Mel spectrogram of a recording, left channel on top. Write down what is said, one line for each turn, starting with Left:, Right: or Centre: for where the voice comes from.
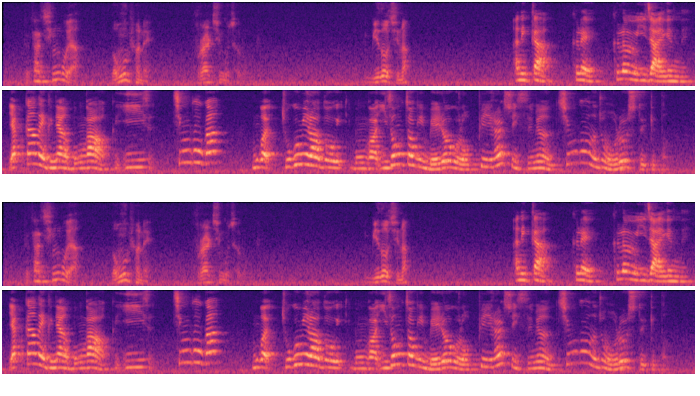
Right: 근데 다
Left: 어.
Right: 친구야. 너무 편해. 불알 친구처럼. 믿어지나?
Left: 아니 그니까 그래. 그러면 이제 알겠네. 약간의
Right: 어.
Left: 그냥 뭔가 그이 친구가 뭔가 조금이라도 뭔가 이성적인 매력을 어필할 수 있으면 친구는 좀 어려울 수도 있겠다.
